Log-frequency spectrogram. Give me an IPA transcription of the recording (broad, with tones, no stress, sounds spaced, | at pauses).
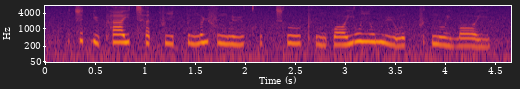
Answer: t͡s ɵ˥ t̚ yː˨˩ pʰ aː˥ j t͡sʰ ɐ˧ t̚ f iː˨˥ t̚ p ɪ˨˥ ŋ ɵ˥ ɥ f ʊ˨ ŋ l yː˨˥ kʷʰ ɪ˨˥ k̚ t͡sʰ uː˨ pʰ ɪ˨˩ ŋ p ɔː˨˥ j w iː˥ w m yː˨˩ w ɪ˨˥ k̚ f ɪ˧ k̚ n̪ uː˨˩ j m ɔː˨˩ j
